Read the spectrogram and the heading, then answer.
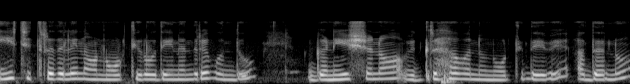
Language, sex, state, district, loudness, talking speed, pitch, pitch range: Kannada, female, Karnataka, Belgaum, -18 LUFS, 105 wpm, 240 Hz, 225-260 Hz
